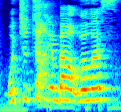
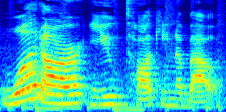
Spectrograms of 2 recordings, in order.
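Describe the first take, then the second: First: It is said fast and clipped. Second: It is said fully at normal speed.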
